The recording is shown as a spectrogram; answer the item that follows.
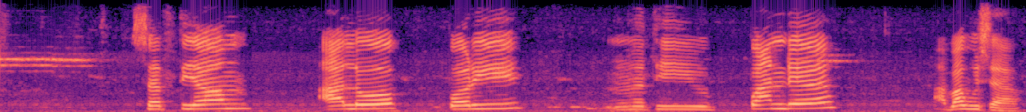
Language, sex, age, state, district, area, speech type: Maithili, female, 45-60, Bihar, Araria, rural, spontaneous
